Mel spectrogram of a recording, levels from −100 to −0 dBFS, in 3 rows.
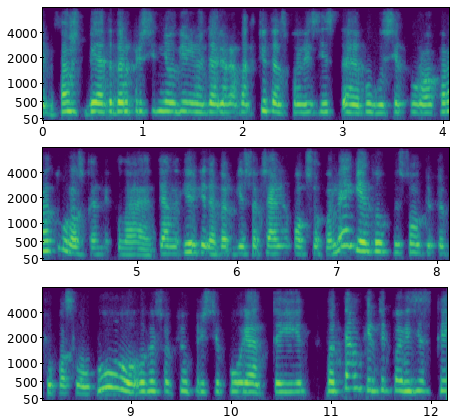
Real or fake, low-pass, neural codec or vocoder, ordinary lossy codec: fake; 7.2 kHz; codec, 16 kHz, 4 kbps, FreqCodec, smaller model; Opus, 32 kbps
